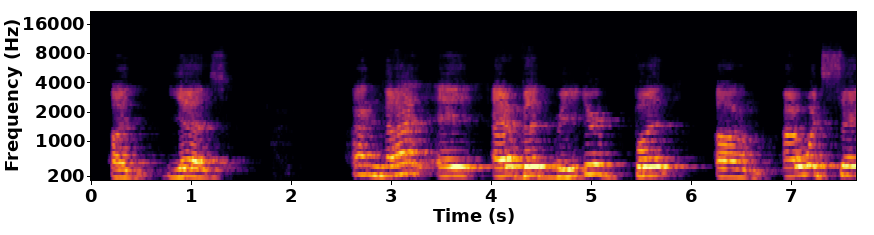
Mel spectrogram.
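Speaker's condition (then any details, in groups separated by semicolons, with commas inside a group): Spastic cerebral palsy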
